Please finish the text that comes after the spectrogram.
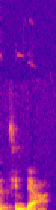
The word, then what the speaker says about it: тебя: Par exemple, Я рада за тебя. Je suis contente pour toi. Тебя, on écrit Y, mais on prononce comme I.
